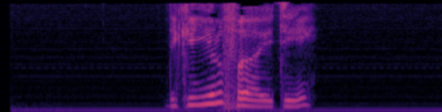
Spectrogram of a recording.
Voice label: "dchilufjt", dialetto giulianova

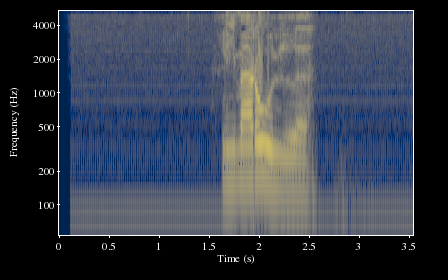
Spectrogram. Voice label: "limarull", dialetto giulianova

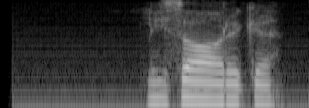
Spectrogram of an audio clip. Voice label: "lisorch", dialetto giulianova

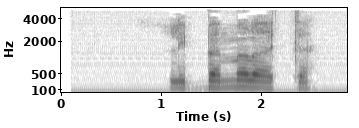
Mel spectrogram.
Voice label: "libmlt", dialetto giulianova

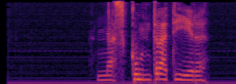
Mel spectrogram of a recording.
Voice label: "nascuntratir", dialetto giulianova

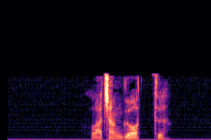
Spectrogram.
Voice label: "laciangott", dialetto giulianova

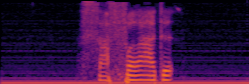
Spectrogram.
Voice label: "saflat", dialetto giulianova

